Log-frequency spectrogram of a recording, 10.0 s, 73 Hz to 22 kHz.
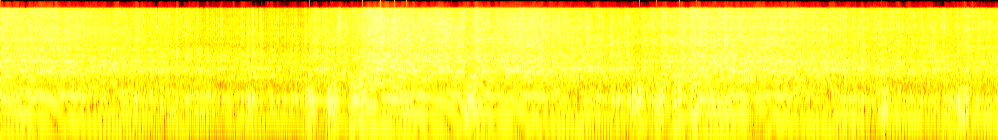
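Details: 1998 Kawasaki KX125 two-stroke: slight metallic ticking and rattling riding over the exhaust note when started and on each rev; owner asks for help, cause unknown.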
